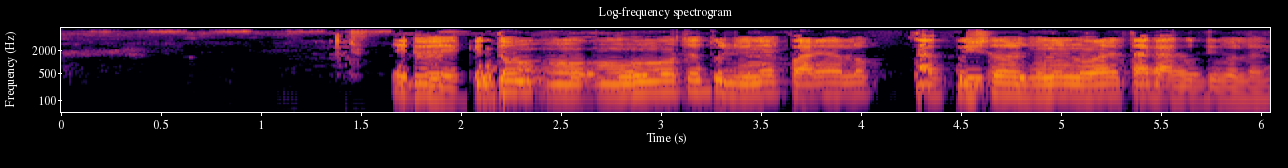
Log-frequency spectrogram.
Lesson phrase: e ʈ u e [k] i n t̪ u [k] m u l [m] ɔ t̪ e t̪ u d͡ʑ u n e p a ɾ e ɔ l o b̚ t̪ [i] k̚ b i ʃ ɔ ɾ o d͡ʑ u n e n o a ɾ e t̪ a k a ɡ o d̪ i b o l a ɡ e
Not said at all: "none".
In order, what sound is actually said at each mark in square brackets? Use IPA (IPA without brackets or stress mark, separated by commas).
k, none, m, a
